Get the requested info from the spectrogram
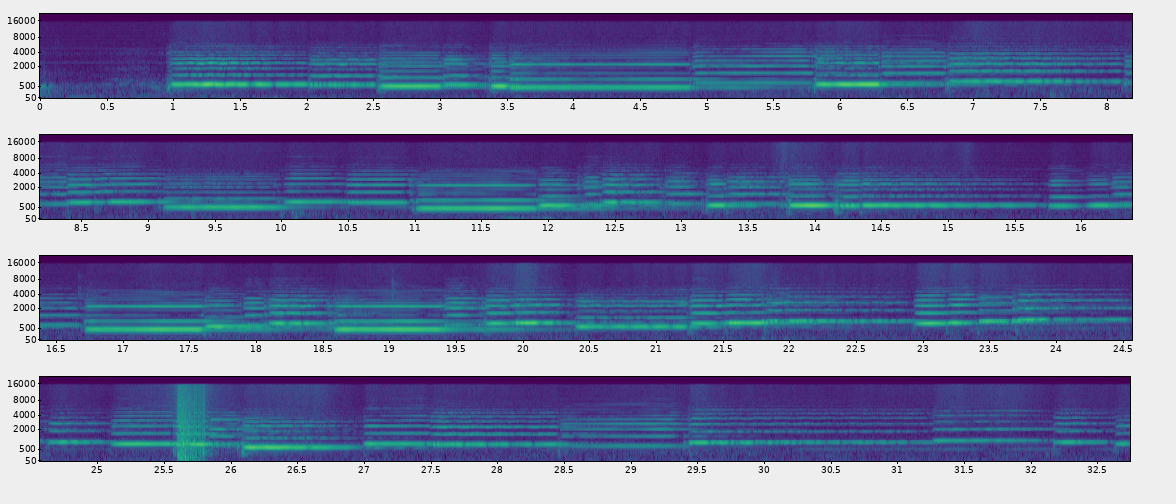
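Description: Solo violin playing a slow melody of held notes with vibrato, starting about a second in. Late on there is a single sharp knock.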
